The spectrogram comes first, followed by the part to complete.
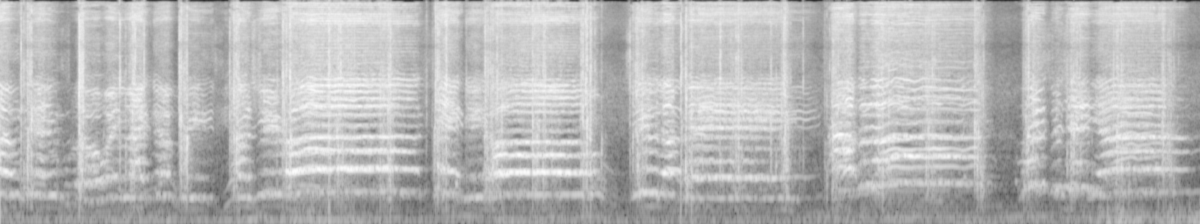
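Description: A group of mostly young women singing together, with hand claps, in short held phrases broken by brief pauses.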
